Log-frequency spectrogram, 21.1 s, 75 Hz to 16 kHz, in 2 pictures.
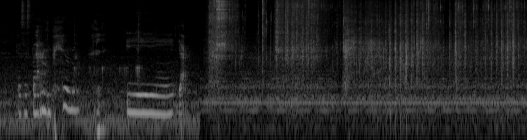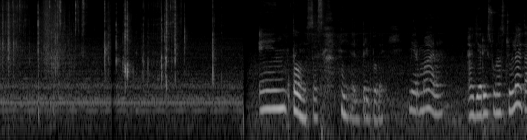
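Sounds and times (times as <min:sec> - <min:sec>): cereal pouring into plastic container: 0:04.1 - 0:12.3.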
